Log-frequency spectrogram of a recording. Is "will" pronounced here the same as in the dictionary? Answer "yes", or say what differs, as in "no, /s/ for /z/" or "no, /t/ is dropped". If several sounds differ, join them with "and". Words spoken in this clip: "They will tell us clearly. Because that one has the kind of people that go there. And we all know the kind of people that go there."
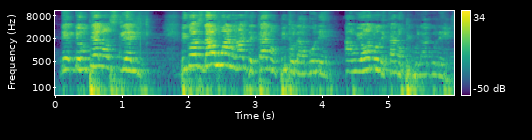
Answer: no, /w/ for /l/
